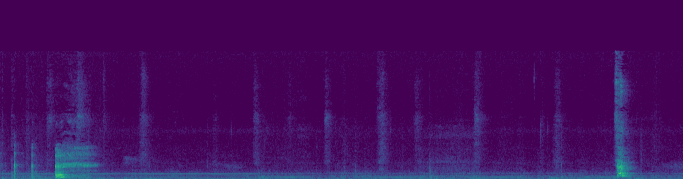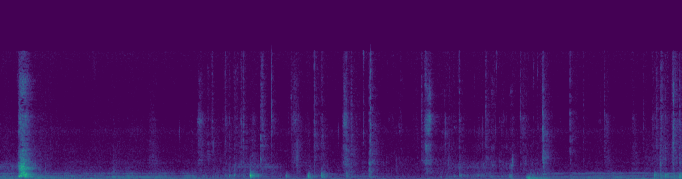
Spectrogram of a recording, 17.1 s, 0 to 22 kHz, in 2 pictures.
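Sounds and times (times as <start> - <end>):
low hum: 0.0 - 11.1
puppy tapping and rustling: 11.0 - 17.0.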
